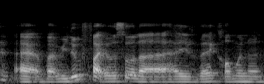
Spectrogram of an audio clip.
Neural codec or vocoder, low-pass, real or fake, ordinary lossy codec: none; 7.2 kHz; real; none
